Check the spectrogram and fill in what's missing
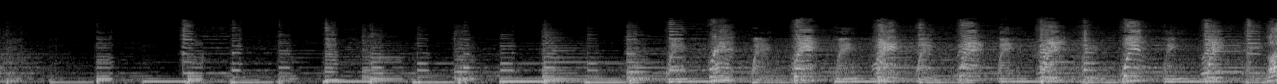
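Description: Repeated quacks ring out in rhythm throughout a bouncy Brazilian children's song about a duck, layered over a steady bass and percussion accompaniment.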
